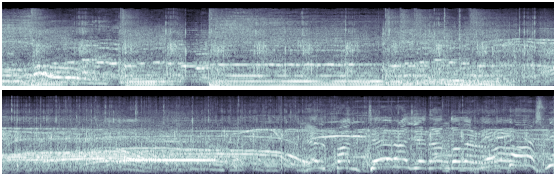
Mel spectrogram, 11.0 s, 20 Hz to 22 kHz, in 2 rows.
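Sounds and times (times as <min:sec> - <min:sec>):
audience cheering and yelling: 0:00.0 - 0:11.0.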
